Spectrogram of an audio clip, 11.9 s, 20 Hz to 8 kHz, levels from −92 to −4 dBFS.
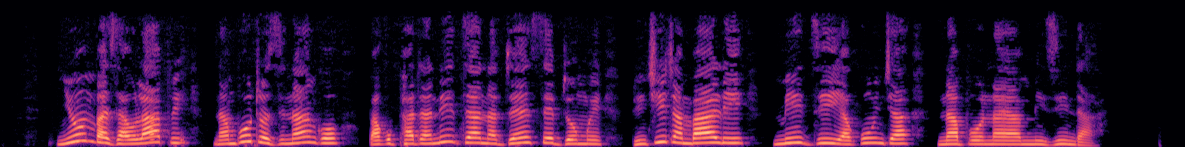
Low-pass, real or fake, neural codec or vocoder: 7.2 kHz; real; none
